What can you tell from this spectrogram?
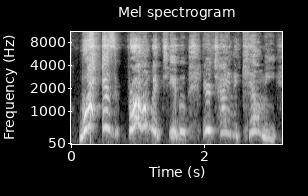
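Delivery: high-pitched outraged mock scream; re-enacted panicked accusation; retold screaming. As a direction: shriek it in outrage without full volume. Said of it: "So then I start screaming".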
